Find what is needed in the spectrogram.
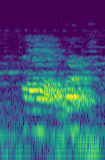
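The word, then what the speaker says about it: hour: देखिए प्रशन के बाद इसका जो उच्चारण हो रहा है आवर आ आवर सम अब संक्षिप्त एशन एशन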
